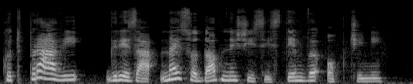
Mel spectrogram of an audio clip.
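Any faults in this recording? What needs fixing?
Throughout the clip, the speech was likely squeezed through HE-AAC compression at a low bitrate, consistent with around 24 kbps, so only the lower spectrum is properly coded and the treble is rebuilt by copying lower bands upward under a coarse envelope. The rebuilt top end sounds synthetic, with harmonics that fail to align across the crossover, leaving s sounds gritty and metallic, and nothing reaches above 14.9 kHz. Encoding at a higher bitrate, or with plain AAC rather than the band-replication profile, would prevent this.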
